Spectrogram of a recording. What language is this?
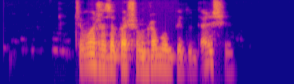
Ukrainian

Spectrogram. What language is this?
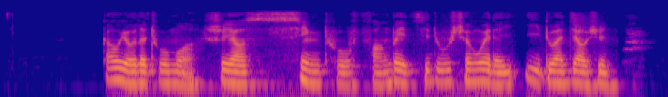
Chinese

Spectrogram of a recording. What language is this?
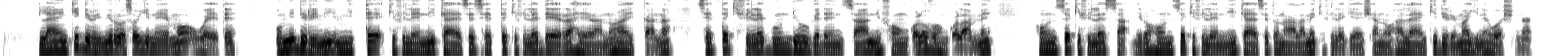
Sidamo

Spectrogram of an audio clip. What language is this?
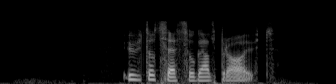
Swedish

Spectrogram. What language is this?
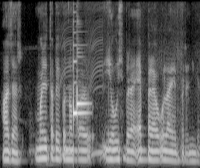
Nepali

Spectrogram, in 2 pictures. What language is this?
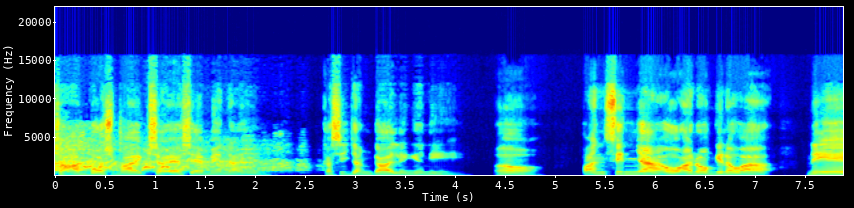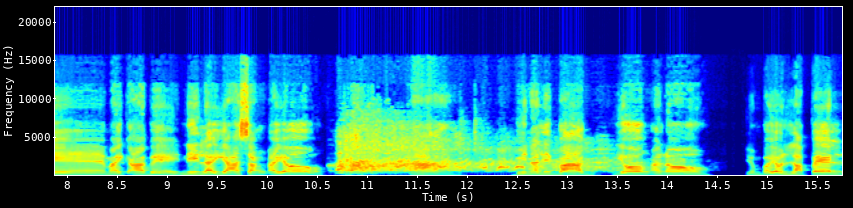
Filipino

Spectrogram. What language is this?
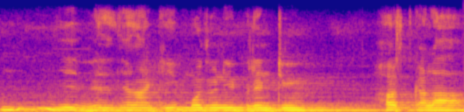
Maithili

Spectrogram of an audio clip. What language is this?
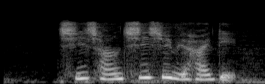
Chinese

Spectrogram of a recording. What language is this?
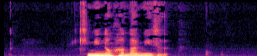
Japanese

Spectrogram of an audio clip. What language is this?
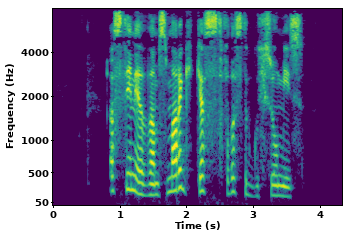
Kabyle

